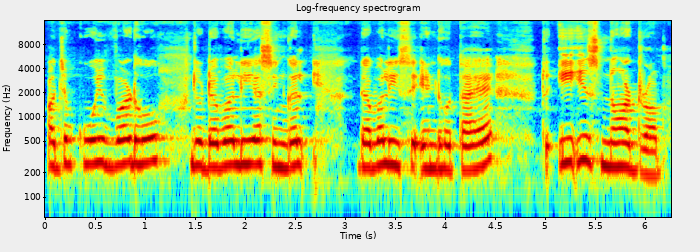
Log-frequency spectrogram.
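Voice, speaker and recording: A woman teacher with an Indian accent explains English spelling rules in a grammar lesson. She reads each rule slowly in English, then explains it in Hindi, often checking in with "theek hai" and calling her students "beta". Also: on the high side, flat delivery, mellow.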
